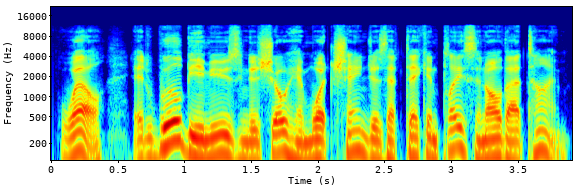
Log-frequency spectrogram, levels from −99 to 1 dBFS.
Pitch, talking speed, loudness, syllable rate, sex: 120 Hz, 260 wpm, -18 LUFS, 6.0 syllables/s, male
